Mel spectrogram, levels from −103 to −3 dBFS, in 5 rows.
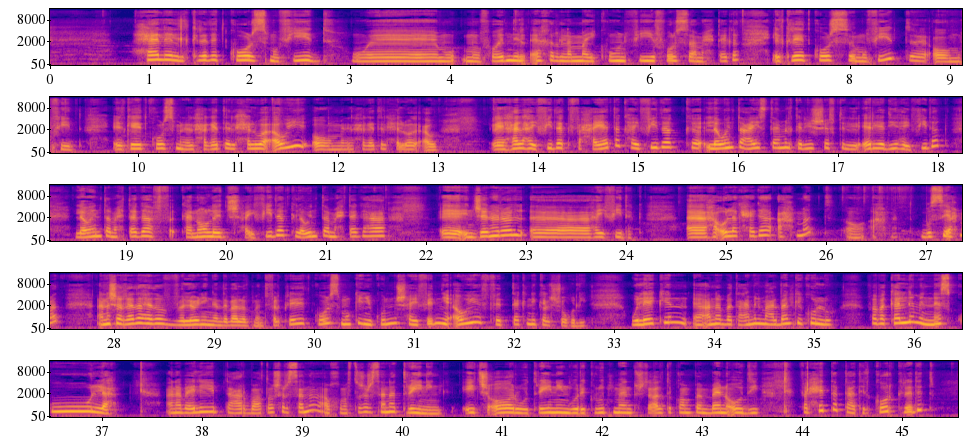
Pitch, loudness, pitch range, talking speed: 245 Hz, -25 LUFS, 220-275 Hz, 145 wpm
